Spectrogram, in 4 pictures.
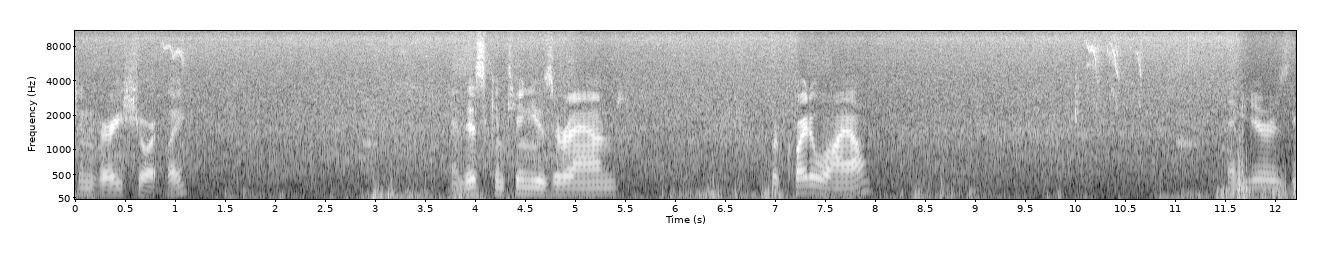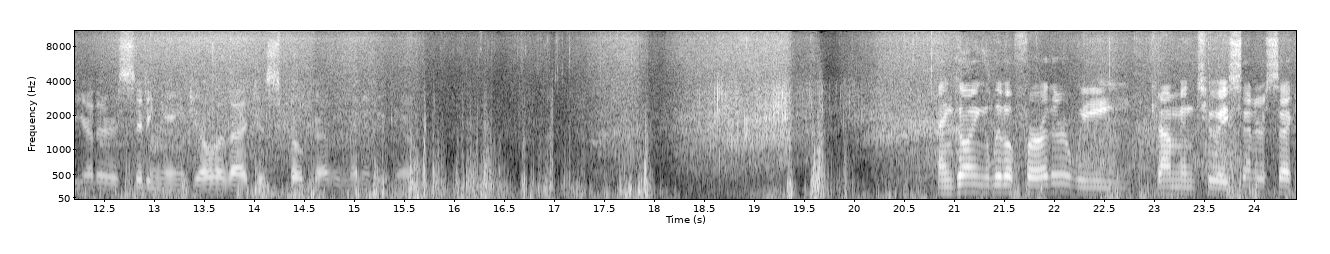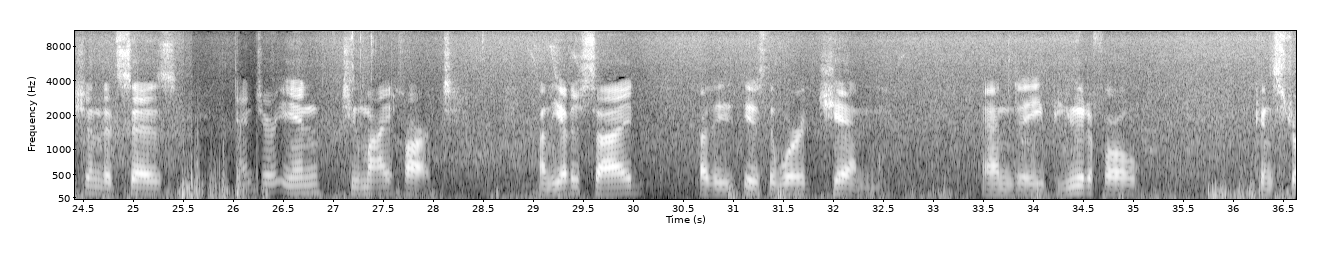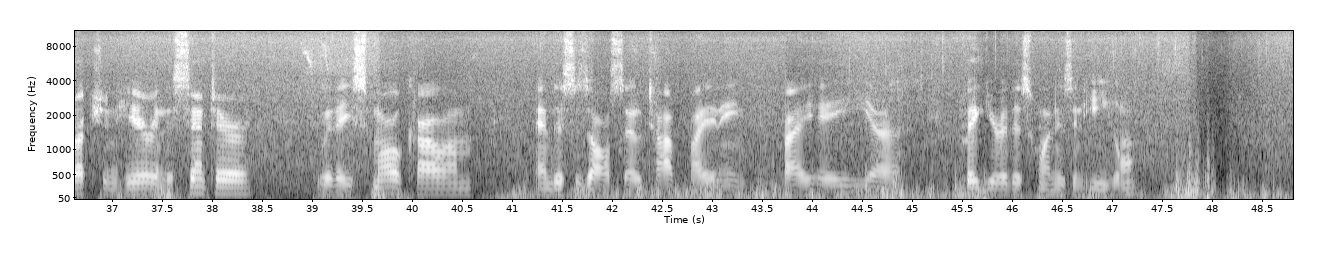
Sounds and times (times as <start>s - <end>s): Speech: 0.0s - 1.2s, 3.8s - 5.5s, 7.0s - 8.0s, 11.5s - 15.7s, 20.8s - 28.3s, 29.0s - 32.6s, 33.5s - 35.1s, 36.2s - 38.4s, 39.0s - 40.6s, 41.2s - 47.3s
Outside, rural or natural: 0.0s - 48.8s
Wind: 0.0s - 48.8s.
